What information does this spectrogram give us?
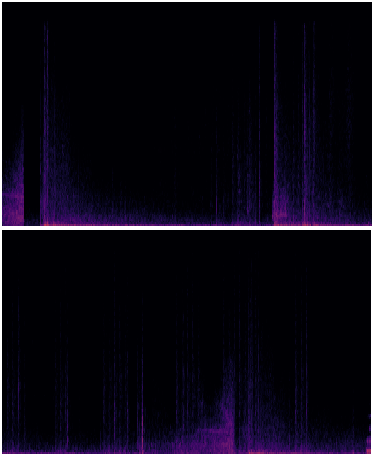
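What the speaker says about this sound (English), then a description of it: "Artillery is unfortunately hitting right where the garrison is." Heavy artillery and gunfire in the World War II shooter Hell Let Loose, repeated loud booming impacts and crackling bursts rolling one after another, with rattling small-arms fire between the blasts.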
